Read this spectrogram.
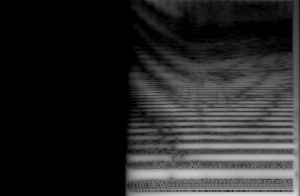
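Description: A low, buzzy synthesizer tone starts suddenly and swells louder.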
